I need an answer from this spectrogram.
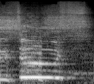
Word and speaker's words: Seuss: Written and illustrated by his boy, Dr. Seuss! Pronounced Soyce.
